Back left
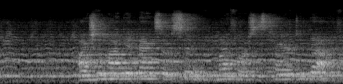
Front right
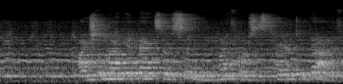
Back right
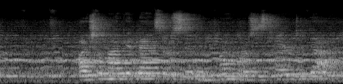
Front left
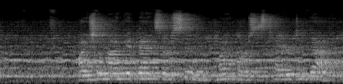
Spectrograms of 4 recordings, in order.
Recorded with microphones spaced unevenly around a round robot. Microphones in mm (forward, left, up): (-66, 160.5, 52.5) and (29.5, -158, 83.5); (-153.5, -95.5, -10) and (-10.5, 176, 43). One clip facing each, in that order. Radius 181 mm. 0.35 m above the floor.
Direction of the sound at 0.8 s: 125° left.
